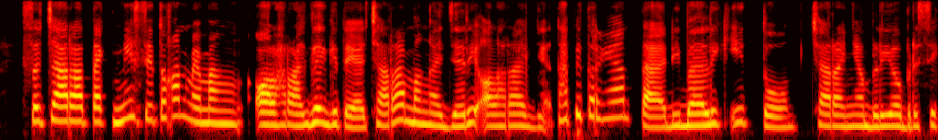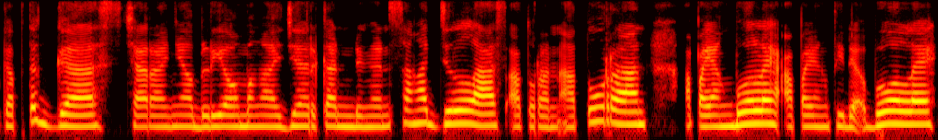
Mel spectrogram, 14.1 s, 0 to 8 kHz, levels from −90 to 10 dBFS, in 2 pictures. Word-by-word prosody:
secara 290 +1 +3
teknis 280 +5 -2
itu 310 - -8
kan 385 -3 -2
memang 255 -3 -1
olahraga 225 +1 +3
gitu 235 - -2
ya, 185 -5 -1
cara 220 - -2
mengajari 225 -3 -2
olahraga. 205 -3 -4
Tapi 330 +6 -4
ternyata 350 - -2
dibalik 215 +2 +1
itu, 200 -9 -6 0.2
caranya 205 -2 -3
beliau 200 0 -1
bersikap 205 +1 -5
tegas, 210 -6 0
caranya 195 0 -3
beliau 195 +1 -1
mengajarkan 200 0 -2
dengan 195 0 -3
sangat 255 -2 -1
jelas 235 -2 +4
aturan-aturan, 235 +6 +1 0.2
apa 205 0 -2
yang 200 +1 +1
boleh, 245 +2 +7
apa 200 +1 -4
yang 195 0 -5
tidak 195 -3 -4
boleh, 240 0 +6
215 Hz, 140 wpm, -24 LUFS, 200-250 Hz, 0.2 s, boleh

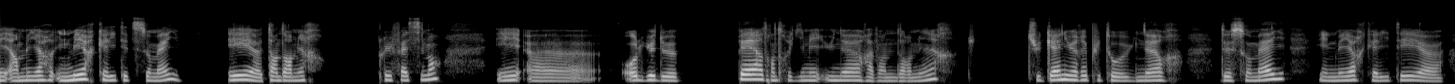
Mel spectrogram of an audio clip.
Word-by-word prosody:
un 175 -1 +1
meilleur 195 +2 +2
une 180 - +2
meilleure 230 +4 +6
qualité 195 -1 -1
de 185 - -17
sommeil 190 +5 -1 0.5
et, 205 0 +5
heu, 165 -3 0
t'endormir, 185 +1 -1 0.5
plus 205 - -1
facilement 210 +6 0 0.6
et 200 +2 +1
heu, 160 -1 -4 0.3
au 190 - +3
lieu 200 +1 +3
de 180 -2 0 0.6
perdre 230 -3 +6
entre 190 0 -4
guillemets, 185 +1 -4
1 190 -1 -2
heure 190 -1 0
avant 165 -1 -4
de 165 - -6
dormir, 180 - -4
tu - - -13 0.5
tu 190 - -2
gagnerais 205 +1 +4
plutôt 180 -3 -3
1 175 +1 -6
heure 190 0 -1 0.4
de 185 - 0
sommeil 205 +8 +3 0.3
et - - -4
une 175 0 -4
meilleure 195 +3 0
qualité, 185 +2 -2
heu 150 -1 -3
190 Hz, 155 wpm, -22 LUFS, 180-205 Hz, 0.6 s, meilleure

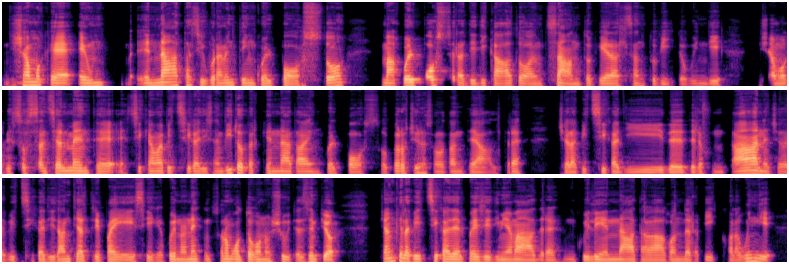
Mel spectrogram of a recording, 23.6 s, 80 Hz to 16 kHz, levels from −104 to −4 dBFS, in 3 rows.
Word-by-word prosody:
diciamo 130 +3 +3
che 115 -3 +6
è 120 - +4
un 120 +1 +1
p 120 0 -36 0.2
è 115 - 0
nata 130 +2 +5
sicuramente 120 0 -1
in 115 - -1
quel 110 -3 -2
posto, 115 +4 +2 0.3
ma 115 -1 +3
quel 130 +1 +6
posto 125 0 +3
era 110 - +1
dedicato 110 -1 -1
a 105 - 0
un 105 - -5
santo, 100 0 +1
che 110 +2 -3
era 110 0 +4
il 105 - -2
Santo 105 -2 -9
Vito, 100 -1 -11
quindi 105 0 -7 0.4
diciamo 105 0 -2
che 115 - -7
sostanzialmente 120 -3 0
si - - -9
chiama 115 0 +1
Pizzica 120 -2 -4
di 110 - -3
San 110 0 -9
Vito, 135 +2 +1
perché 120 -1 -7
è 115 - -3
nata 110 -1 0
in 105 0 -7
quel 105 -3 -6
posto, 95 0 -6
però 115 +4 -1
ce 120 - -6
ne 140 - -6
sono 100 -4 -7
tante 105 0 -5
altre; 95 +3 -5 0.3
c'è - - -7
la 100 - +1
Pizzica 105 0 -3
di 95 0 -6
del 100 -1 +1
delle 100 +2 -4
Fontane, 105 +3 +4
c'è 95 +2 -12
la 100 - -4
pizzica 105 0 -5
di 105 - -5
tanti 110 +1 0
altri 110 -1 +1
paesi 100 -1 0
che 100 0 -9
poi 115 +2 +2
non 105 +1 0
è 115 - +1
non 115 -1 -9
sono 115 0 0
molto 115 -1 +2
conosciuti, 105 0 -1
ad 105 - -2
esempio 120 +2 +3 0.4
c'è - - +1
anche 140 +3 +2
la 125 - +5
pizzica 120 0 +2
del 110 -1 +3
paese 110 -1 +1
di 105 - -9
mia 105 0 0
madre, 100 -1 +1
in 110 0 -14
cui 105 0 -3
lì 110 0 +2
è - - +2
nata 105 -1 +1
quando 105 -1 -3
era - - -5
piccola, 100 -1 -8
quindi 125 -2 -1
110 Hz, 225 wpm, -24 LUFS, 105-120 Hz, 0.4 s, che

